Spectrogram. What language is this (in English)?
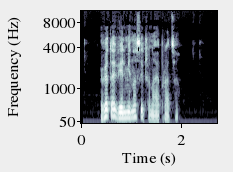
Belarusian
